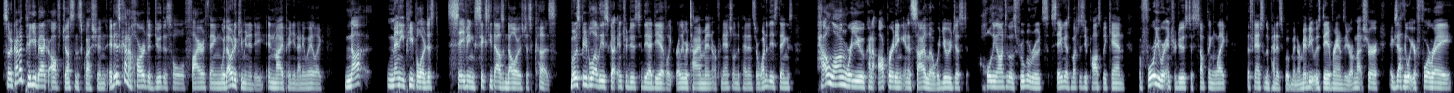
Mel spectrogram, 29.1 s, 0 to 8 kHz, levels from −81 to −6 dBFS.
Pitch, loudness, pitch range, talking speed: 120 Hz, -19 LUFS, 115-135 Hz, 225 wpm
